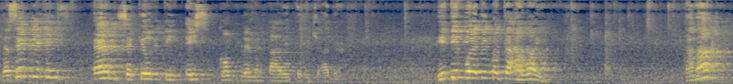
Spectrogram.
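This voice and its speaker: A man's voice: high-pitched, sing-song, slow, pauses often, warm tone, slight background noise. A man with a Filipino accent giving a safety and security training lecture to a class. He mixes English phrases into his talk and keeps checking in with rhetorical questions like "tama?" and "di ba?". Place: training room in front of a class. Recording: echoey room, voice picked up from a distance.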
